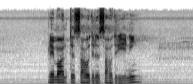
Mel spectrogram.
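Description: An older man speaks with feeling into a handheld microphone, heard through loudspeakers.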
